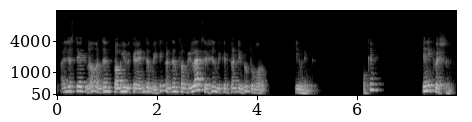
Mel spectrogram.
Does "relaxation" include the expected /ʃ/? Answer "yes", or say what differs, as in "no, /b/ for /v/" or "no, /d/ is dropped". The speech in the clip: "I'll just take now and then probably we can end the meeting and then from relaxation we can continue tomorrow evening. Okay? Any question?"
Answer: yes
